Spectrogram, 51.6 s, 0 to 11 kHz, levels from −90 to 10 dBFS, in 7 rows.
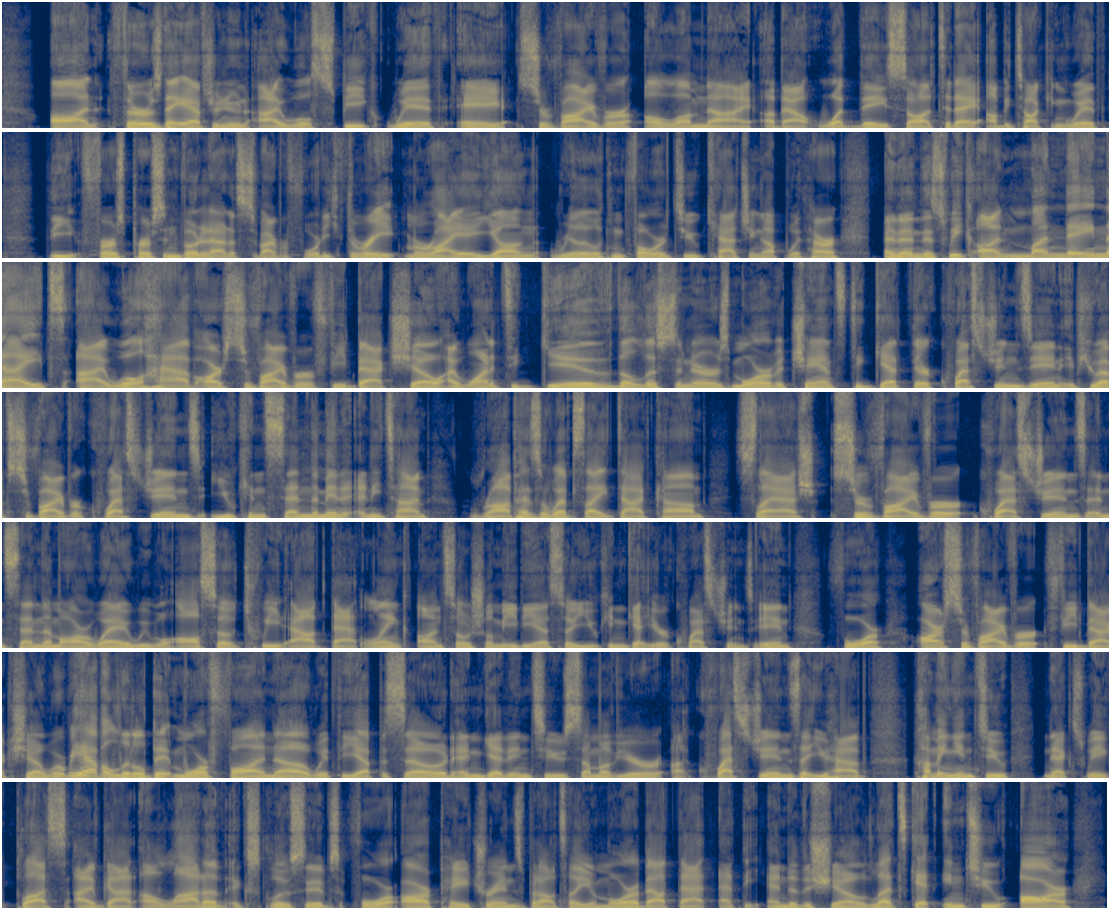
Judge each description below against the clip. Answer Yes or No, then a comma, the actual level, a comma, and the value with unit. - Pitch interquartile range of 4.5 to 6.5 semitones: No, average, 3.7 semitones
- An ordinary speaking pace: Yes, average, 195 wpm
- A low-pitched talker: Yes, low, 110 Hz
